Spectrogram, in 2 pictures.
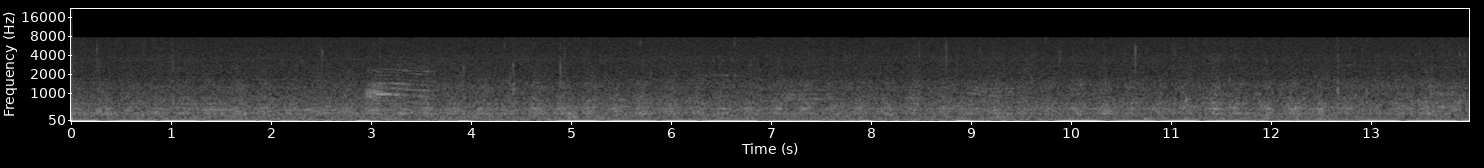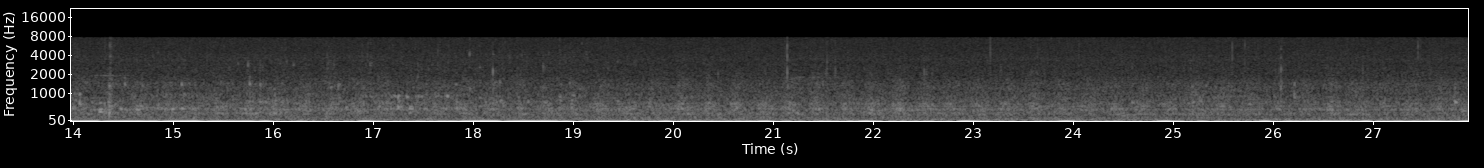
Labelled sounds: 2.9	3.7	killer whale, southern resident, J pod, call S04, 0.24 to 4.0 kHz
7.0	7.5	killer whale, southern resident, J pod, call S04, 0.40 to 1.6 kHz
8.9	9.5	killer whale, southern resident, J pod, call S04, 0.36 to 1.5 kHz

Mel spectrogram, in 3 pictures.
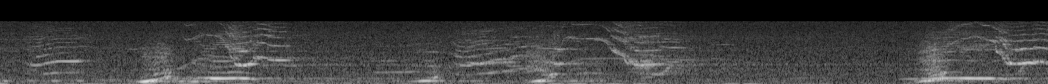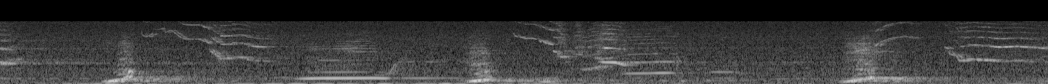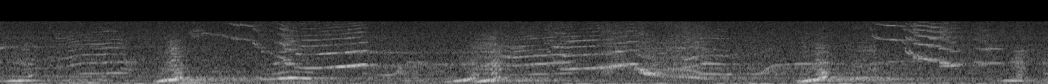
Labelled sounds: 0.2	3.0	humpback whale, 0.80 to 5.9 kHz
4.5	7.4	humpback whale, 0.80 to 6.8 kHz
9.3	10.7	humpback whale, 0.80 to 5.6 kHz
12.2	13.3	humpback whale, 1.1 to 8.0 kHz
13.8	14.3	humpback whale, 1.7 to 3.0 kHz
15.6	17.3	humpback whale, 0.80 to 6.8 kHz
18.9	21.0	humpback whale, 0.99 to 7.9 kHz
21.5	25.3	humpback whale, 0.80 to 6.8 kHz
26.0	27.4	humpback whale, 0.80 to 3.8 kHz
28.0	28.3	humpback whale, 3.2 to 3.5 kHz
29.7	31.0	humpback whale, 0.80 to 6.9 kHz

